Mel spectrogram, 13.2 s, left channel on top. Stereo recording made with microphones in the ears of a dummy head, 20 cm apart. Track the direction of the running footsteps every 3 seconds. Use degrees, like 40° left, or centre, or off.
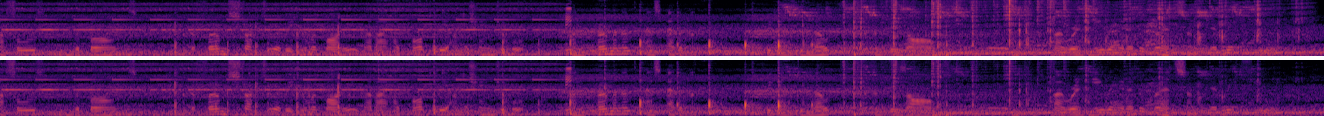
70° right, 70° right, 20° right, 40° left, 60° left.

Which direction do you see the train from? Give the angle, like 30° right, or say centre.
20° right.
